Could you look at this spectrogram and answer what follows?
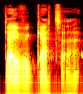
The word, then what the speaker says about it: Guetta: David Guetta. As someone who used to work in commercial radio, I was told on several occasions that I was pronouncing his name wrong by my bosses. So, David Guetta.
